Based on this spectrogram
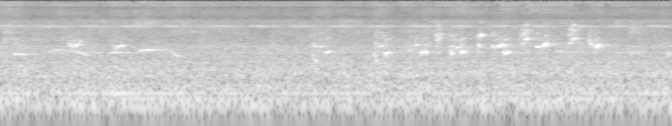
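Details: Wild yellow-vented bulbul singing a vigorous fighting 'ropel' song, a lure to make other bulbuls reply. A few slurred whistles give way to a quickening run of chirpy notes against constant background hum.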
